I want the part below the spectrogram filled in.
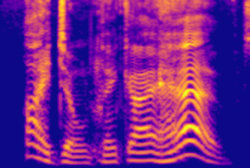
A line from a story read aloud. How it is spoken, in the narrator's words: said Scrooge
